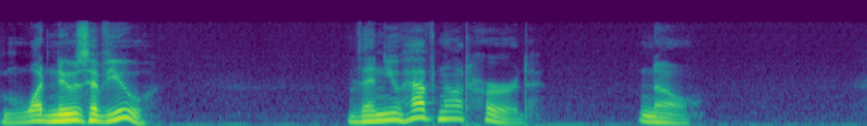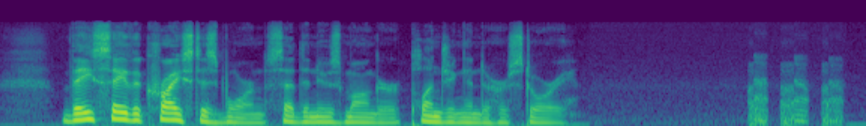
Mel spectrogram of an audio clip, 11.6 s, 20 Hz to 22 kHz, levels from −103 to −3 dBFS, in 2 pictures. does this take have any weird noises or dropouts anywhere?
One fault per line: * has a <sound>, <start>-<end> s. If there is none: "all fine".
* has a laugh, 10.8-11.4 s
